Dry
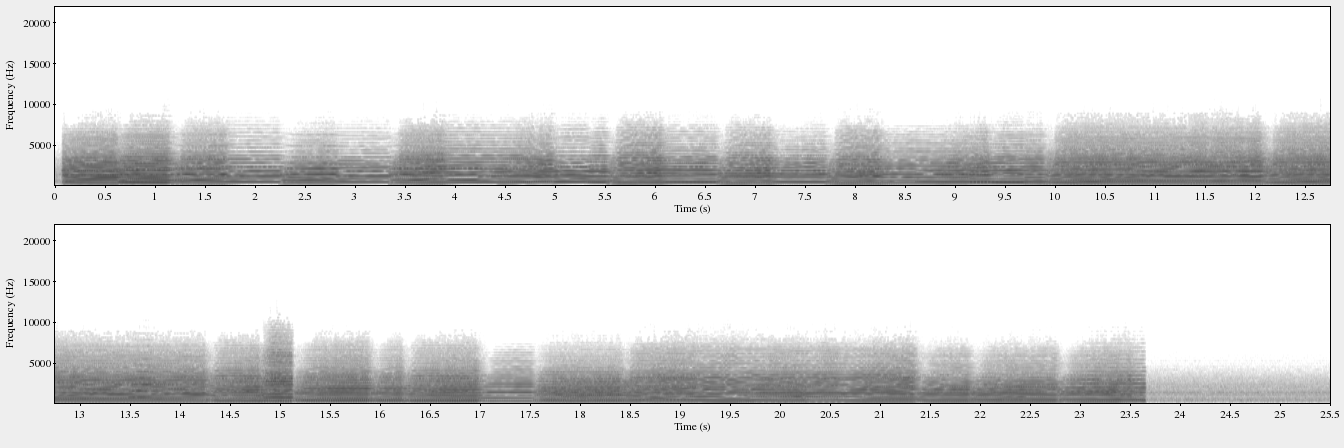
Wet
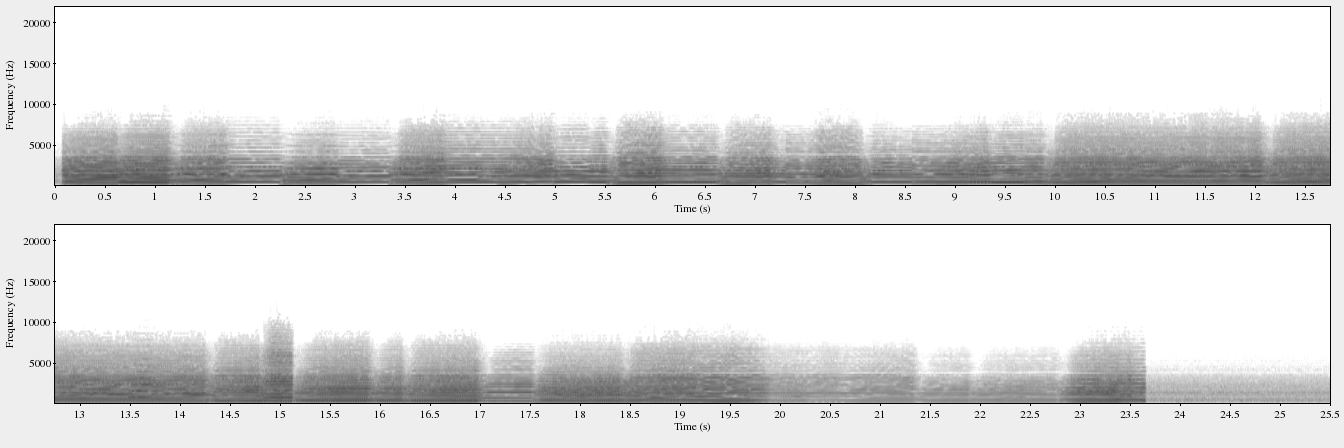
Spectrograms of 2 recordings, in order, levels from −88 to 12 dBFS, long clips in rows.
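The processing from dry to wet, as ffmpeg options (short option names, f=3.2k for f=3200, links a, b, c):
-filter_complex "[0:a]asettb=1/sr,asplit=3[a][b][c];[a]atrim=end=5.604[d];[b]atrim=start=5.6:end=6.01,asetpts=PTS-STARTPTS,afade=t=in:d=0.004:c=qsin,afade=t=out:st=0.406:d=0.004:c=qsin,asplit=2[e][f];[f]adelay=41,volume=-4.5dB[g];[e][g]amix=inputs=2:normalize=0,atrim=end_sample=18081[h];[c]atrim=start=6.006[i];[d][h]acrossfade=d=0.004:c1=hsin:c2=qsin[j];[j][i]acrossfade=d=0.004:c1=qsin:c2=hsin,asplit=5[k][l][m][n][o];[k]atrim=end=7.312[p];[l]atrim=start=7.308:end=8.572,asetpts=PTS-STARTPTS,areverse[q];[m]atrim=start=8.568:end=19.91,asetpts=PTS-STARTPTS,afade=t=out:st=11.102:d=0.24:silence=0.188365[r];[n]atrim=start=19.91:end=22.76,asetpts=PTS-STARTPTS,volume=-14.5dB[s];[o]atrim=start=22.76,asetpts=PTS-STARTPTS,afade=t=in:d=0.24:silence=0.188365[t];[p][q]acrossfade=d=0.004:c1=hsin:c2=hsin[u];[r][s][t]concat=n=3:v=0:a=1[v];[u][v]acrossfade=d=0.004:c1=hsin:c2=hsin,lowshelf=f=230:g=7,bandreject=f=3.8k:w=16"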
